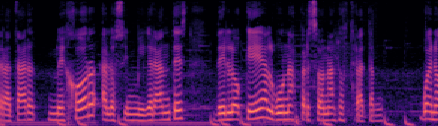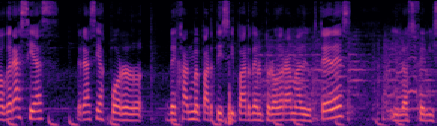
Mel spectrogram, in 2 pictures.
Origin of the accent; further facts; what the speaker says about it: Buenos Aires, Argentina; moved away as an adult; now in Bariloche, Argentina; Yo vine de Buenos Aires, vivía en Buenos Aires. Llegamos a Bariloche el 27 de diciembre del año 2000, así que pronto se van a cumplir 20 años.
